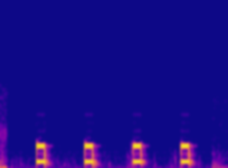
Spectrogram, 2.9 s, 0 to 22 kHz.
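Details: ZOLL AED Plus during CPR: short two-tone feedback beeps about every 0.6 seconds, roughly 100 a minute, pacing chest compressions of at least two inches, in cycles of 30 compressions and two rescue breaths.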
